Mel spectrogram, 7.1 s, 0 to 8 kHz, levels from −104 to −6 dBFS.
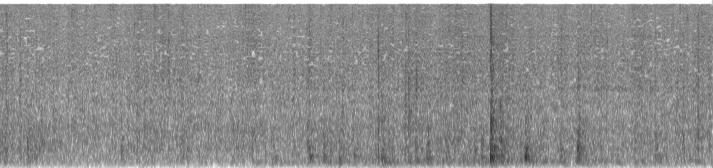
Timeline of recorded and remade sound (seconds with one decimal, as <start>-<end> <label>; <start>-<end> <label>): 0.0-7.1 recorded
